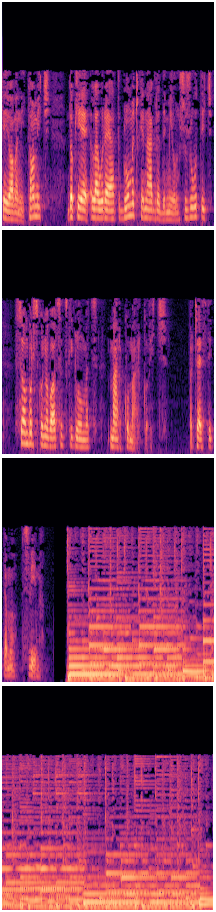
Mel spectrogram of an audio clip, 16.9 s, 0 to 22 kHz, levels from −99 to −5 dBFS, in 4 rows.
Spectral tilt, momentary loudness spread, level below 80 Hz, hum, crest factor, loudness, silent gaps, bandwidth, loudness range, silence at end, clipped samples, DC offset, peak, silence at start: -6.5 dB/octave; 15 LU; -32 dBFS; none; 20 dB; -20 LUFS; 9.53-9.63 s; 6.6 kHz; 7 LU; 0 s; under 0.1%; under 0.1%; 0 dBFS; 0 s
